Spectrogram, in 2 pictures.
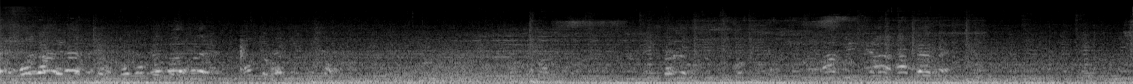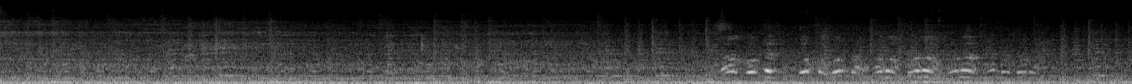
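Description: Off-road 4x4 engines running steadily at low revs, a constant low rumble, with short muffled shouts now and then, most near the end.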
